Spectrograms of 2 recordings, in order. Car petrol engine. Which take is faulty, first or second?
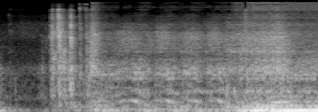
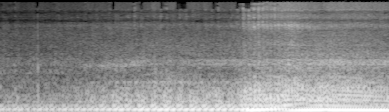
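second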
